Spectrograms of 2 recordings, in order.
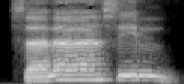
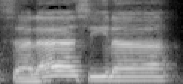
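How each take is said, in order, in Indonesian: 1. Kata itu berakhir dengan bunyi 'l'. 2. Kata itu berakhir dengan vokal 'a'. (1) "kita berhenti dengan salasil lam sahaja. Tidak ada alif" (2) "kalau kita wakaf badannya, kita boleh sebut salasila"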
